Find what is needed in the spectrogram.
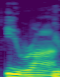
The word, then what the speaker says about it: Iran: Saying, you say this, it's Iran.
